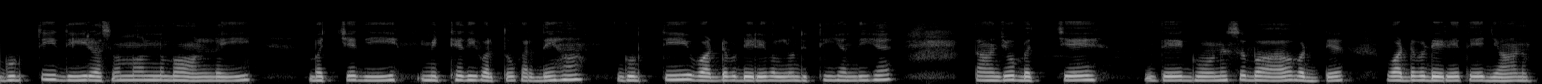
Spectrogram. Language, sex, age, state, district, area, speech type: Punjabi, female, 18-30, Punjab, Tarn Taran, rural, spontaneous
